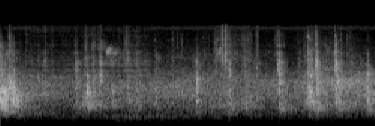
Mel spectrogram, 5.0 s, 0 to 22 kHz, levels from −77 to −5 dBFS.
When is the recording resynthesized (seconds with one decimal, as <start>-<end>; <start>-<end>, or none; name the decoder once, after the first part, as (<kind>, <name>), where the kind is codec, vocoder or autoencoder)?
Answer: 0.4-2.0 (autoencoder, DAC-VAE)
